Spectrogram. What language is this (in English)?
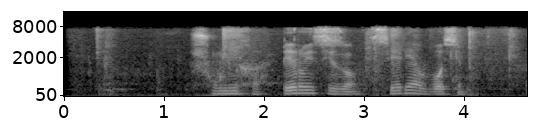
Russian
